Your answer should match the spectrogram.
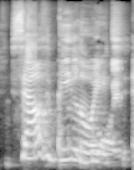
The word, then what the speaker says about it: Beloit: They have two locations, one in South Beloit. Did I say that right? And one in Belvedere. – South Beloit and Belvedere. It's French. – Beloit, like a beignet.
